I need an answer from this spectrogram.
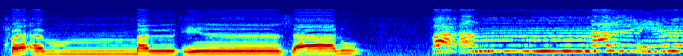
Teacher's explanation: میم مشدد ہے، غنہ کریں گے اور نون پر اخفاء ہوگا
